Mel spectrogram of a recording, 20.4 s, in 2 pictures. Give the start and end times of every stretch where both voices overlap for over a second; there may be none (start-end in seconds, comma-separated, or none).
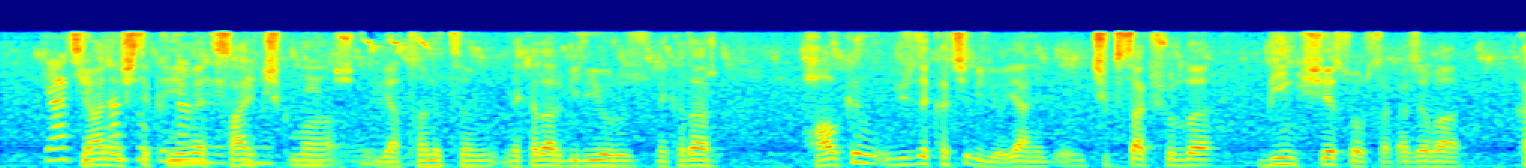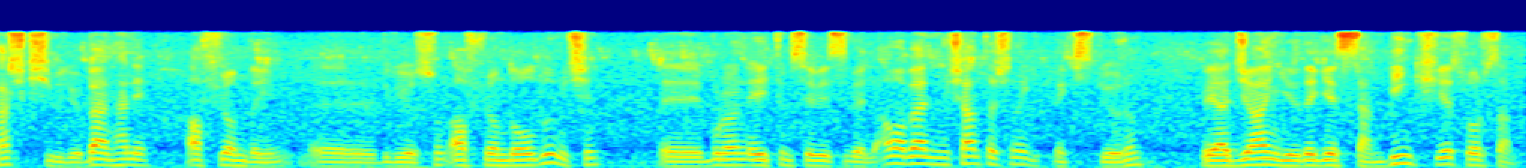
0.5-2.8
